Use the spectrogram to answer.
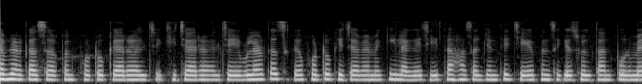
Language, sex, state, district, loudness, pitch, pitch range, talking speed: Maithili, female, Bihar, Purnia, -17 LUFS, 220 Hz, 215-225 Hz, 300 wpm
